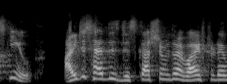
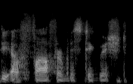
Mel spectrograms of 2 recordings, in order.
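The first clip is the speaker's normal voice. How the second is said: quoting wife; 14 semitones lower, 9 dB quieter than usual. Retold or imitated. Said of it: "and she said".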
